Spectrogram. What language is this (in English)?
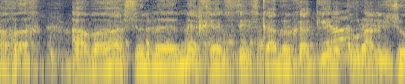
Hebrew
